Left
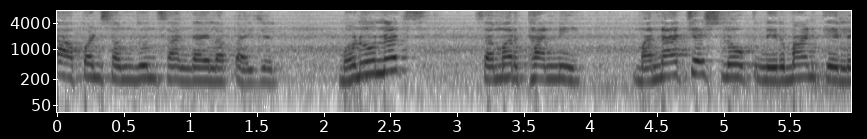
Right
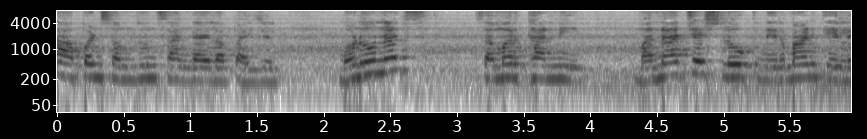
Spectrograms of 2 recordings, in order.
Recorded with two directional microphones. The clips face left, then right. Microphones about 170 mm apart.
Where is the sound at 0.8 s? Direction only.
40° left (ahead or behind).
